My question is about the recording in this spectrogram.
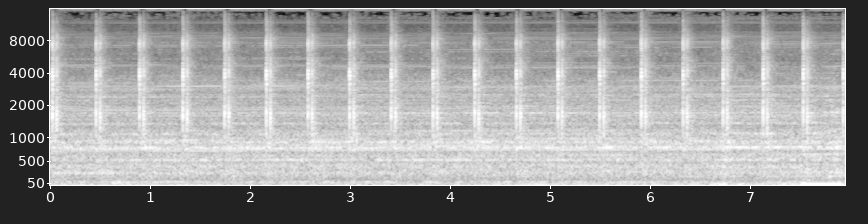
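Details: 5 kW all-in-one 12 V diesel heater on pump diesel, restart after a possible failed first start with unprimed fuel line: crisp regular dosing-pump ticks a little over two per second above low fan whir; normal fuel feed.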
